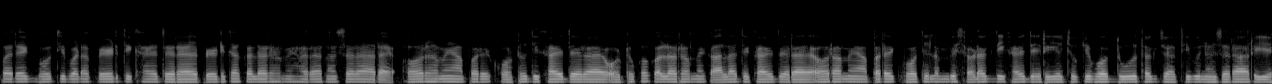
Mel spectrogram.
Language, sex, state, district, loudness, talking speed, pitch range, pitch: Hindi, male, Chhattisgarh, Balrampur, -30 LUFS, 290 wpm, 120-125 Hz, 125 Hz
